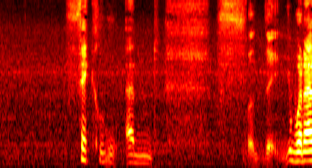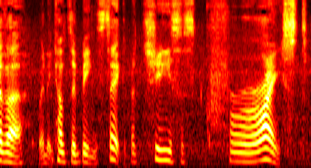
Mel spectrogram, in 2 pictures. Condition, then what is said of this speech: Stuttering. One thing I have noticed, and you probably noticed it too, my little speech foibles tend to perk up, show their head, and join the party when I'm not 100%.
